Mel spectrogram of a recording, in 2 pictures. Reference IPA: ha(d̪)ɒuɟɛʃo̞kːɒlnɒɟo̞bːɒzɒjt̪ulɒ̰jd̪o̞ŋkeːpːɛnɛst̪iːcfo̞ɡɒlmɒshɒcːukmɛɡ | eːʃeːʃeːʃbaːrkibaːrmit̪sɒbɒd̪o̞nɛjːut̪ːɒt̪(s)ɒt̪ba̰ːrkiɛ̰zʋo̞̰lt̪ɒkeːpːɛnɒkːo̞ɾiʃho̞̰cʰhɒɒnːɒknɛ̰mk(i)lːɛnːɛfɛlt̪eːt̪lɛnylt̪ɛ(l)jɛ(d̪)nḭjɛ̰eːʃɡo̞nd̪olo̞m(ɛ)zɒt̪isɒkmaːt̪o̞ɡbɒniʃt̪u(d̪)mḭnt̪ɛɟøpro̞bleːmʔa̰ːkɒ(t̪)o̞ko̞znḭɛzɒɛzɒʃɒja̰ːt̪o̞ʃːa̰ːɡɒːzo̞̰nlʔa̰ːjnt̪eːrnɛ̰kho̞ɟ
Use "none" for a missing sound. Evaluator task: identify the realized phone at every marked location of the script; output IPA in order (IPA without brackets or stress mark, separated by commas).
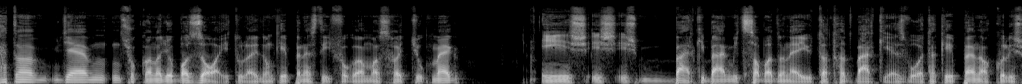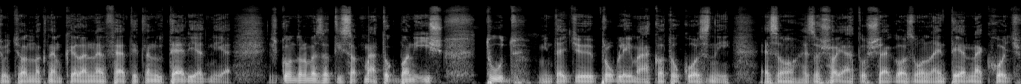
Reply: t̪, h, ɛ, r, d̪, ɛ, d̪, t̪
